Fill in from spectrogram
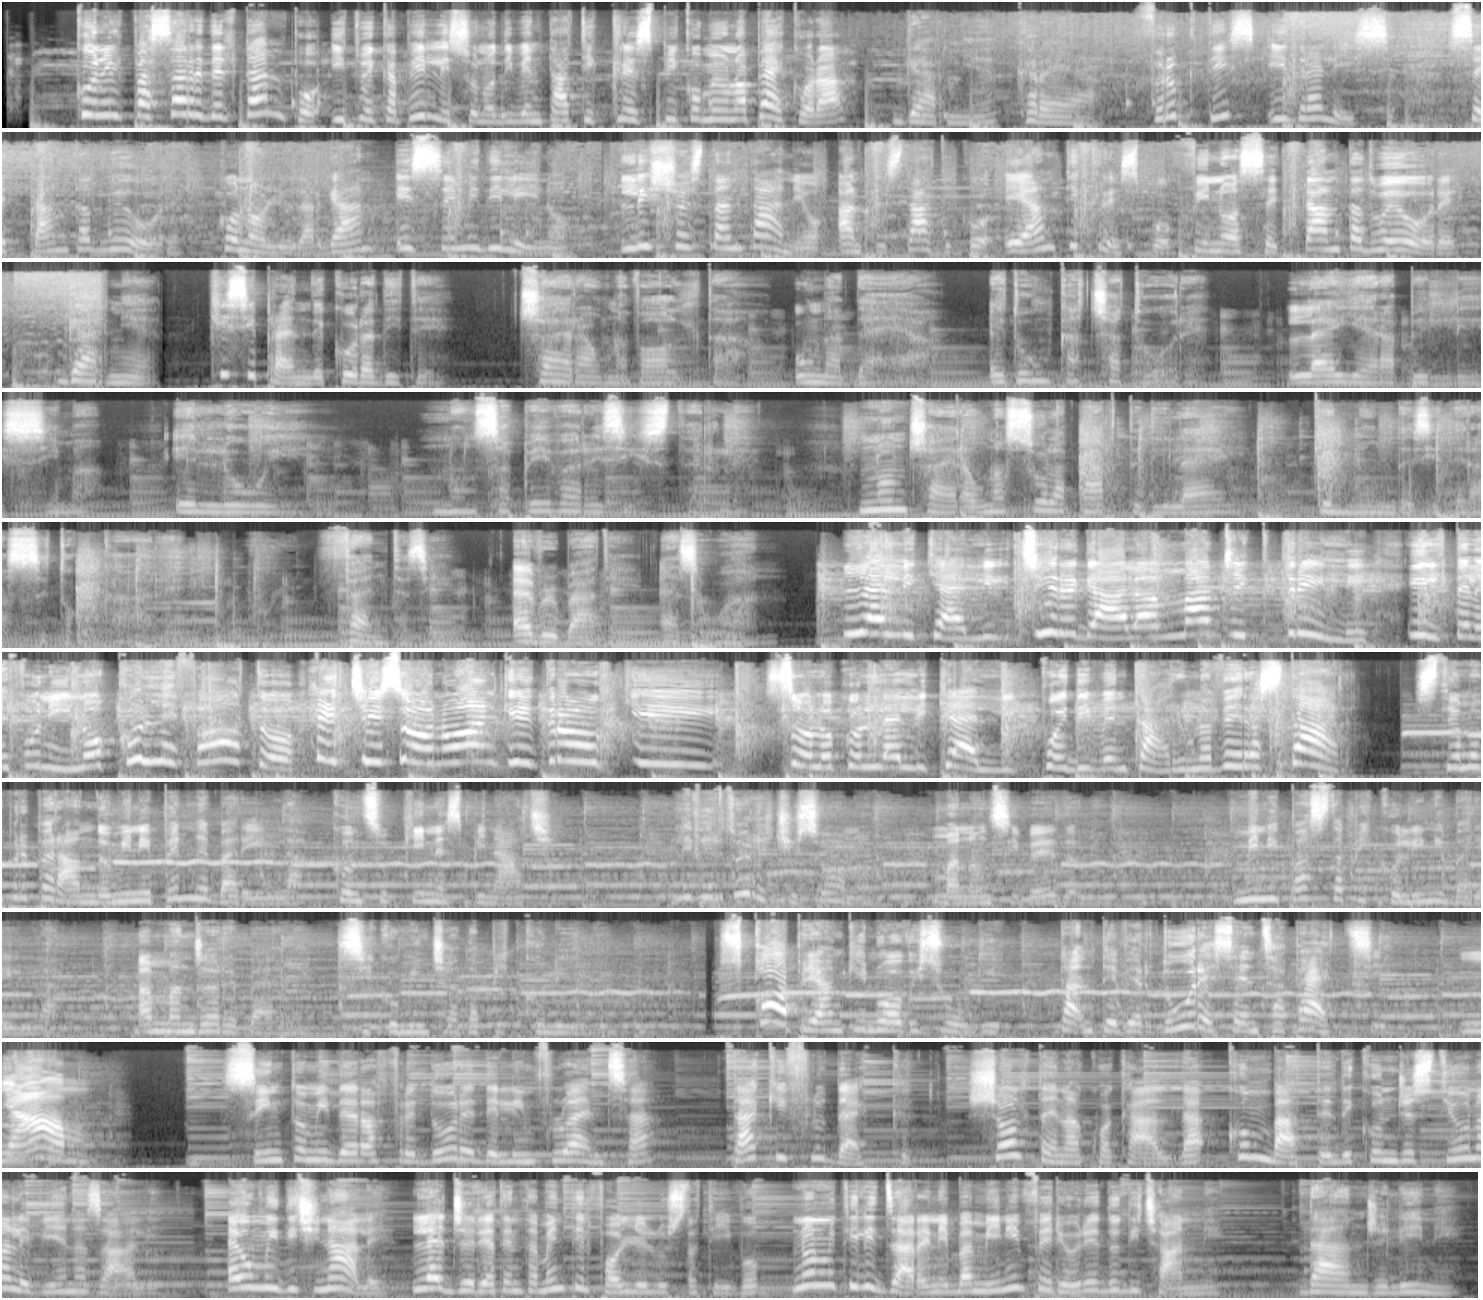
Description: voce giovane, fresca, solare. Teenagers, bambini, ragazza.
Sprechprobe: eLearning (Muttersprache):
